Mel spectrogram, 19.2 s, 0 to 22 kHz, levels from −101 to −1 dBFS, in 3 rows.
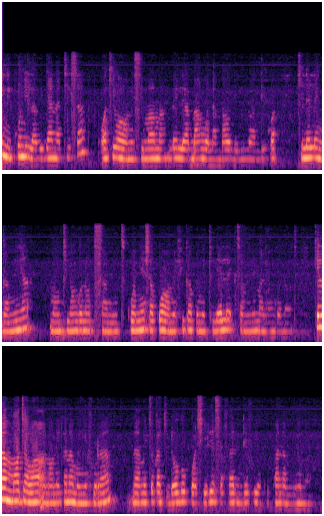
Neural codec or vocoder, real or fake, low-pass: none; real; 7.2 kHz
